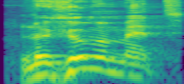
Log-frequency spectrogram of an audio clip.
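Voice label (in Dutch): "Legummemet", Luik, Groentenmarkt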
